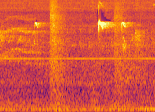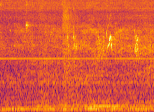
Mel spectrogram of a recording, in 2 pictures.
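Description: A small bird giving short, high chirps at scattered moments, over a low steady background hum. A single sharp click about two seconds in is the loudest sound.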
